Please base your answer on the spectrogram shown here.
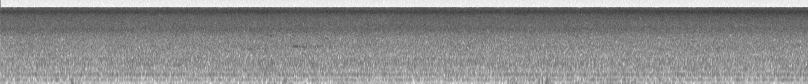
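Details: Swarming honey bees that had lived behind a house wall, now leaving to search for a new place to settle; a dense, steady, low humming drone holds throughout with no breaks.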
